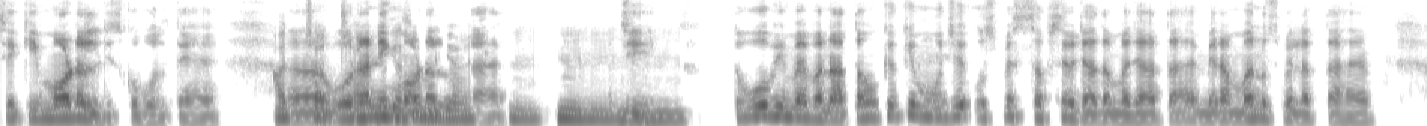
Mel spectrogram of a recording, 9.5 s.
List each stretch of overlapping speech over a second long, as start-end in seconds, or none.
1.9-3.3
